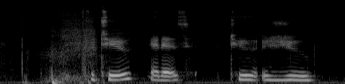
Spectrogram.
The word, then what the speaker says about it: joues: Notice how even though it has an S on the end, the pronunciation doesn't change, and it's a very common mistake in beginners to want to say the S at the end of the word.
